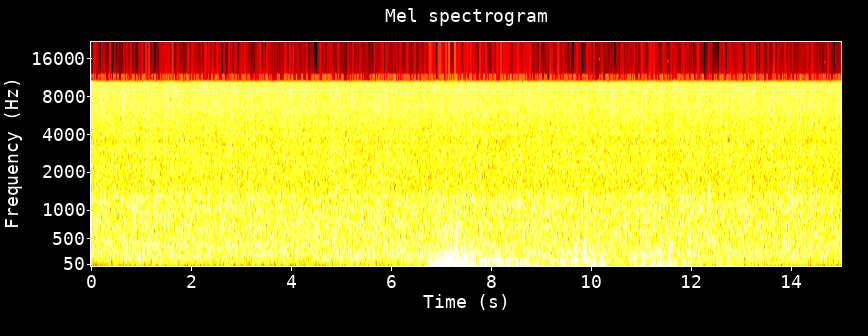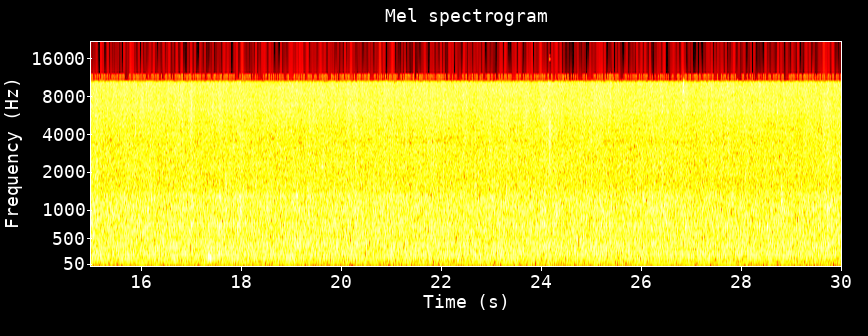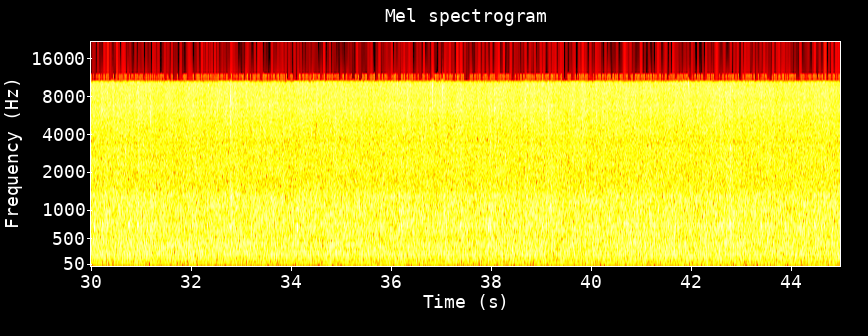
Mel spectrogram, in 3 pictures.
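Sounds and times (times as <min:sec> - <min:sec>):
rain pouring: 0:00.0 - 0:44.9
low thunder rumble: 0:06.7 - 0:12.8.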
